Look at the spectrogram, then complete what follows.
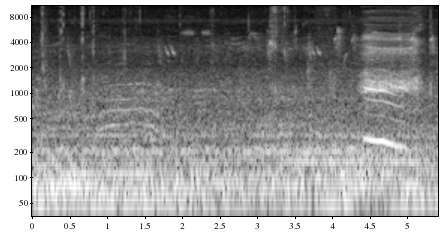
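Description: A person chewing food, with small mouth clicks, and a short vocal sound falling in pitch near the end.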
